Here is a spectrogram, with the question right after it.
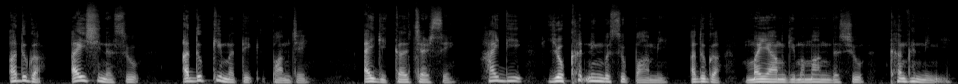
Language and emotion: Manipuri, neutral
